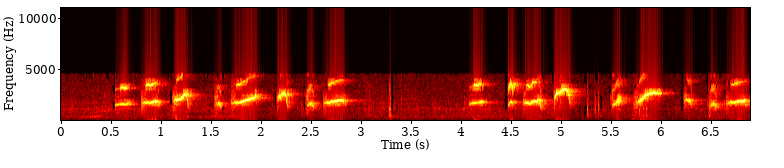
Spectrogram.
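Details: Kept cockatiels, several birds, call busily: dense runs of bright whistled notes, many sweeping upward, in two long bursts separated by a brief lull.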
